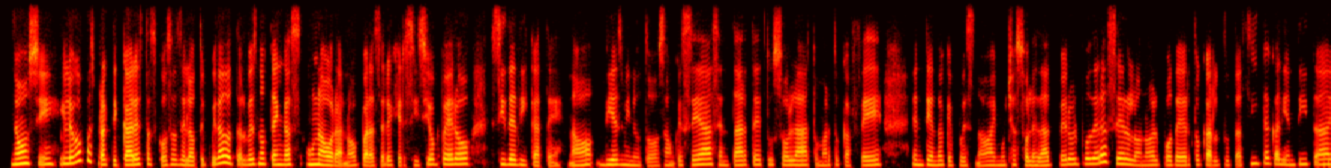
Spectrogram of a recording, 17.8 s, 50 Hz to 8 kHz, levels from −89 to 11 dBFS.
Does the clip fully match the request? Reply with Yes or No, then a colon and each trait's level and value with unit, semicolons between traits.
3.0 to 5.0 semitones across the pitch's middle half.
Yes: average, 3.3 semitones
